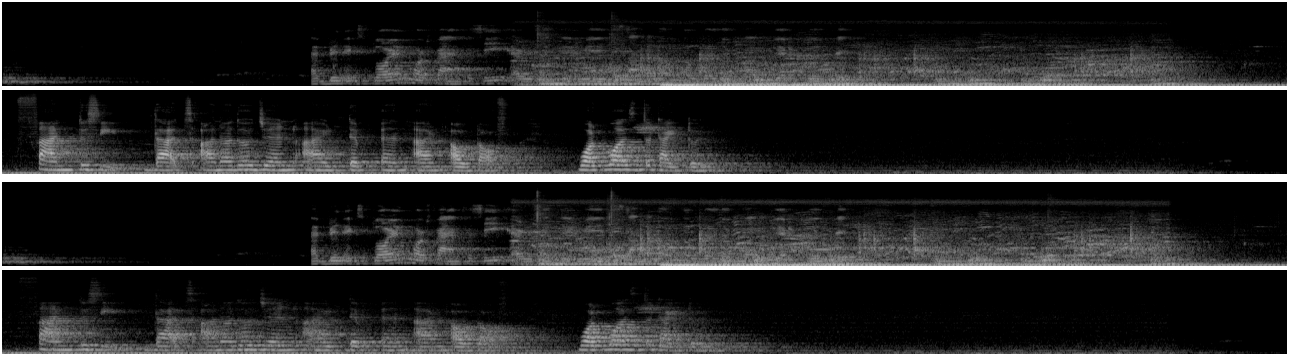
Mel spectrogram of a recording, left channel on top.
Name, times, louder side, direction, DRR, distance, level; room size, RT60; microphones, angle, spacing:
voice 1, 3.1-8.5, right 2 dB, 15° right, 6 dB, 0.3 m, -38 dB
sound 1, 5.1-11.7, right 1 dB, 70° right, 0.6 m, -33 dB
sound 2, 6.6-18.5, right 1 dB, 40° right, 1.0 m, -30 dB
sound 3, 7.2-24.5, equal, 90° right, 1.2 m, -48 dB
voice 2, 13.0-17.9 18.6-20.0, left 3 dB, 50° left, 6 dB, 0.5 m, -29 dB
9.2 x 5.1 x 3.1 m, 2.1 s
head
